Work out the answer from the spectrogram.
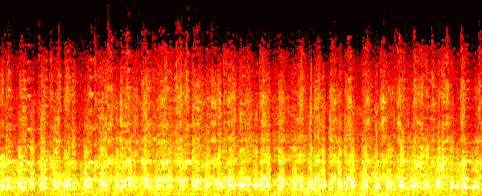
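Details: Pink flamingos in a flock in San Diego, giving nasal, goose-like honks that run densely and continuously, many overlapping notes with no real pauses throughout.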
